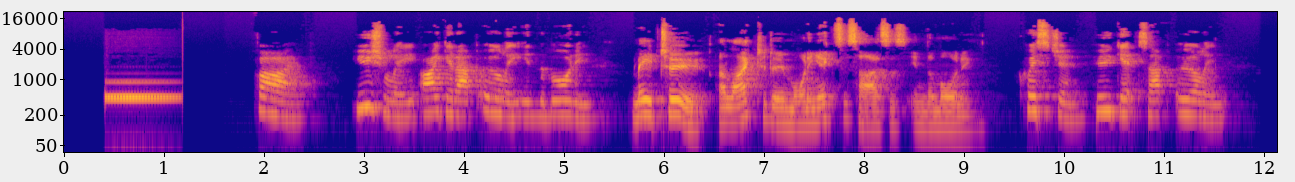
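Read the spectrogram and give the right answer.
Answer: Both of them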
